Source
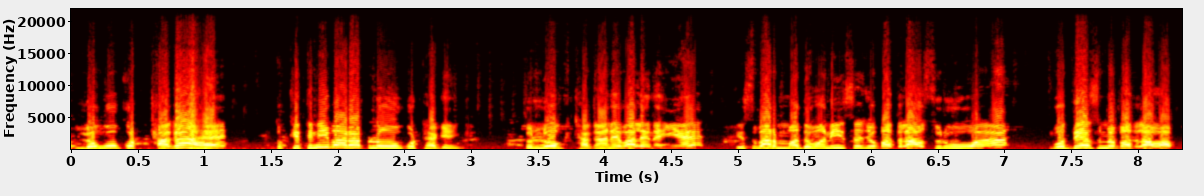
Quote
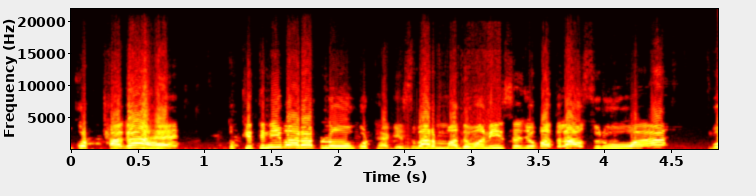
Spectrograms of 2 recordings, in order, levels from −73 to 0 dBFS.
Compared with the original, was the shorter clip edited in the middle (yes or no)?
yes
